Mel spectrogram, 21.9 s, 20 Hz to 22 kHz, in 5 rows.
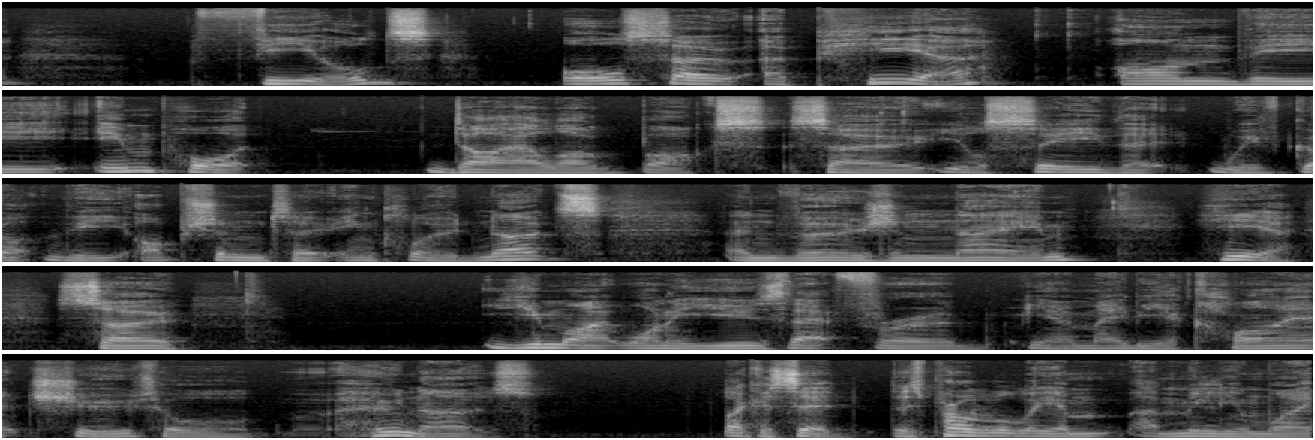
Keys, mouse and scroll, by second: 3.5 click, 4.5 click, 7.3 click.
